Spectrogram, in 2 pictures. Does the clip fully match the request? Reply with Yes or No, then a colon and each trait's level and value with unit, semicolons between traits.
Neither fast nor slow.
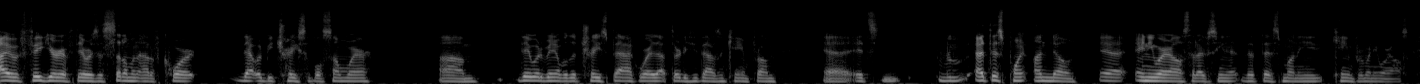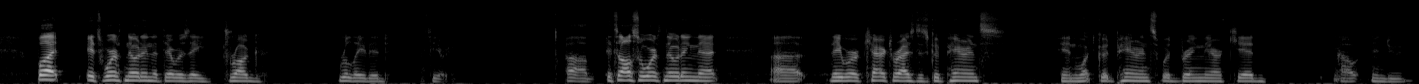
Yes: average, 180 wpm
